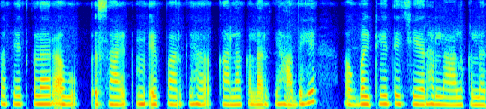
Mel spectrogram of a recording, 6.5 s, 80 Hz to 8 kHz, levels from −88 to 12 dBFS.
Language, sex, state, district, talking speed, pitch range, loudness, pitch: Chhattisgarhi, female, Chhattisgarh, Rajnandgaon, 185 wpm, 205-225 Hz, -20 LUFS, 215 Hz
